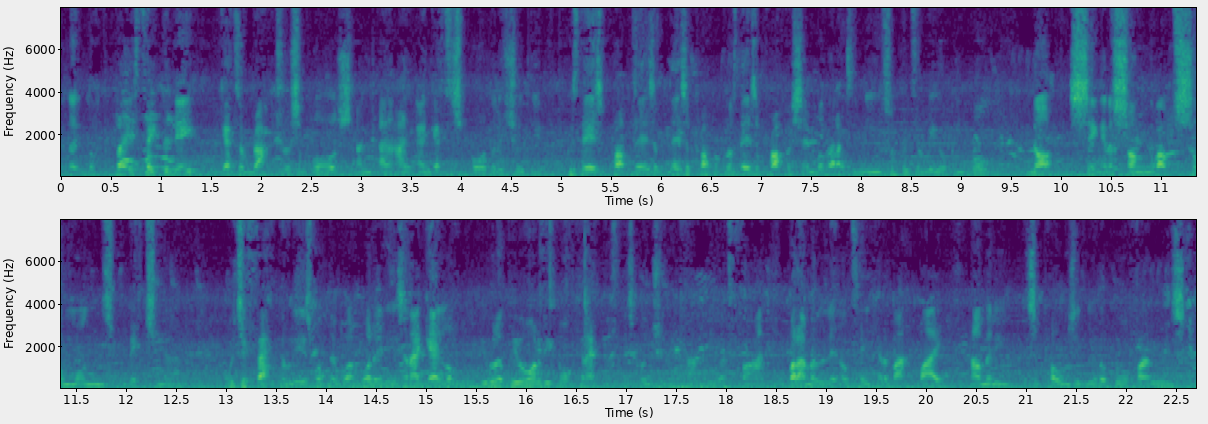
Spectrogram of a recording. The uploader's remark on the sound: Outside Wembley once again, the morning after Liverpool beat Chelsea to win the FA Cup Final!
